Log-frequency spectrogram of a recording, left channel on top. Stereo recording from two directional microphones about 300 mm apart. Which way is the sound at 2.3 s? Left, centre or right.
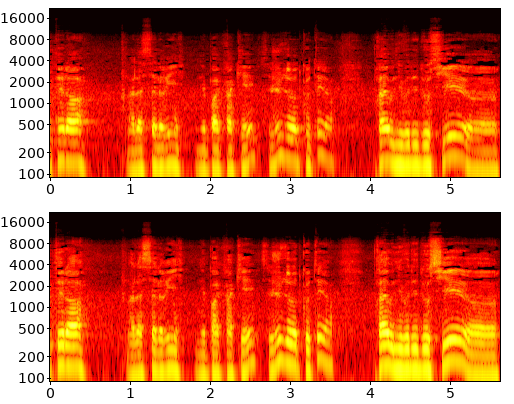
Centre.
